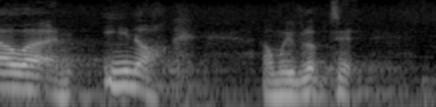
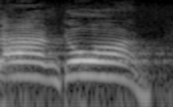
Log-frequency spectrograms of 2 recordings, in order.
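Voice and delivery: high, loud, encouraging cheering shout; 11 semitones higher, 7 dB louder than usual. Retelling a race where the club chairman ran behind, imitating someone shouting encouragement. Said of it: "And he was shouting out".

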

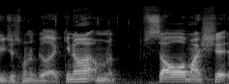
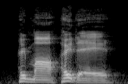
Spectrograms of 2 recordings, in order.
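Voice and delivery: put-on voice made younger, teenage-sounding; 3 dB louder than usual. In a role-play dinner scene, playing a teenager arriving home to the parents: imitating teenage Max. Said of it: "I'm trying to change my voice to sound younger here".

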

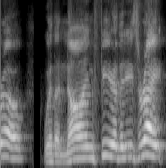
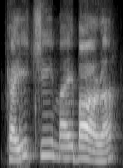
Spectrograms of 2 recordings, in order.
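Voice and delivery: fake, put-on Italian accent. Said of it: "I did that with my Italian accent".

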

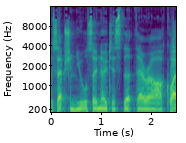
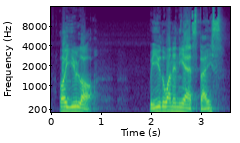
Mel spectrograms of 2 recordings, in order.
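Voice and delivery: calling out, voice sent down from above; 3 semitones higher than usual. Game master voicing a man on a watchtower, shouting down at the group. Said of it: "shouts down at you".

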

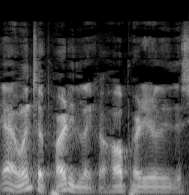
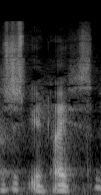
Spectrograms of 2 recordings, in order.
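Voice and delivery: put-on whisper, quieter; 2 semitones higher, 10 dB quieter than usual. Retelling what a guy said quietly to his friend downtown: imitating someone whispering. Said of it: "The guy whispered to his boy".

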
